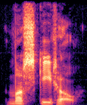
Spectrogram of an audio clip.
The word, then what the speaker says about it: mosquito: It is called a mosquito, pronounced mosquito, and it is perhaps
